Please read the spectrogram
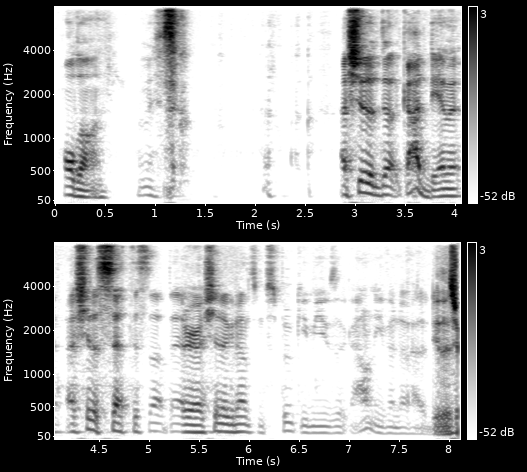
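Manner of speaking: very soft, off-hand grumbling to yourself; hushed self-reproach, half to yourself; muttered aside. Real, not acted. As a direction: grumble quietly while fiddling with something. Fiddling with setup, muttering to himself.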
